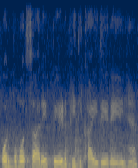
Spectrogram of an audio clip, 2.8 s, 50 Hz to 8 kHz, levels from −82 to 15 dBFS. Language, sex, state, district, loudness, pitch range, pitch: Hindi, female, Punjab, Pathankot, -16 LUFS, 180-225 Hz, 210 Hz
